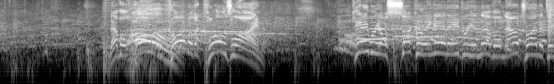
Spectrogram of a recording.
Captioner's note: cheers & applause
